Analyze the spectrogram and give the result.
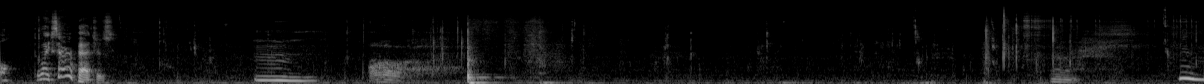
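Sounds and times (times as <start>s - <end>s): person chewing gummy candies: 1.2s - 4.6s, 6.6s - 12.0s
person humming: 2.6s - 4.3s.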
